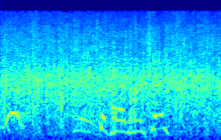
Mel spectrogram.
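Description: Studio audience and contestants applauding a correct answer, with a few voices calling out over the clapping.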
